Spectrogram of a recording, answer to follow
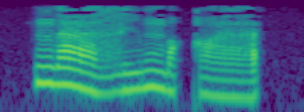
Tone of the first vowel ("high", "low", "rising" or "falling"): falling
